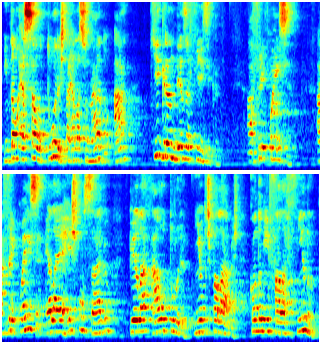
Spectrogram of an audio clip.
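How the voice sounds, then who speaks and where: A man's voice: high voice, dark tone, slight background noise. A man with a Brazilian accent teaching a physics exam lesson at a whiteboard, explaining step by step and checking in often with his students. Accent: Brazilian Portuguese. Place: room with a whiteboard. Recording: very echoey room, mic far off.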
